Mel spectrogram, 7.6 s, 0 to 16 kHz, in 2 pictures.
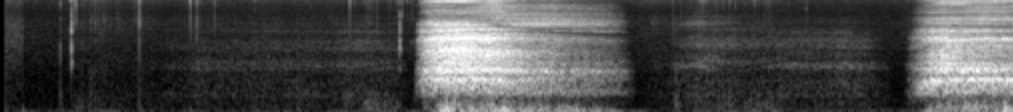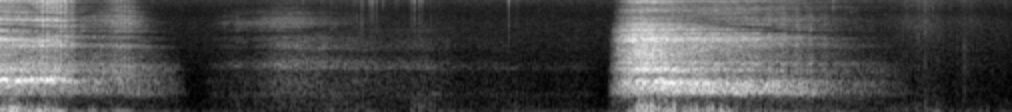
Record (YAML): exhalation_length: 7.6 s
exhalation_amplitude: 4011
exhalation_signal_mean_std_ratio: 0.44
survey_phase: beta (2021-08-13 to 2022-03-07)
age: 18-44
gender: Female
wearing_mask: 'No'
symptom_none: true
smoker_status: Never smoked
respiratory_condition_asthma: false
respiratory_condition_other: false
recruitment_source: REACT
submission_delay: 1 day
covid_test_result: Negative
covid_test_method: RT-qPCR
influenza_a_test_result: Negative
influenza_b_test_result: Negative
